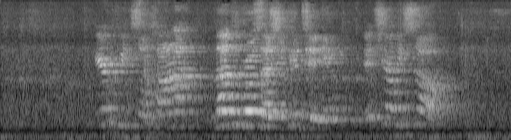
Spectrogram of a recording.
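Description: A young woman speaks with animation on a stage, heard from the audience.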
